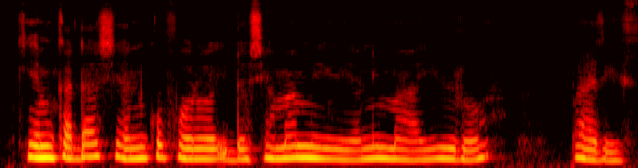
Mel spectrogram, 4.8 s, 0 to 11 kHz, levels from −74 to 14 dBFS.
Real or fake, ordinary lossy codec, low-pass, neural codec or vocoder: real; none; none; none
